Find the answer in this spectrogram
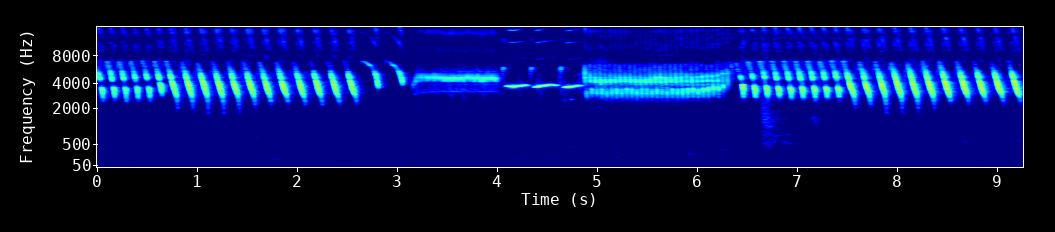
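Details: Canary with a long roll, played as a training lure; a run of rhythmic downslurred notes about three per second, brief whistles, dense buzzy trills, then the repeated downslurred phrase returns.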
